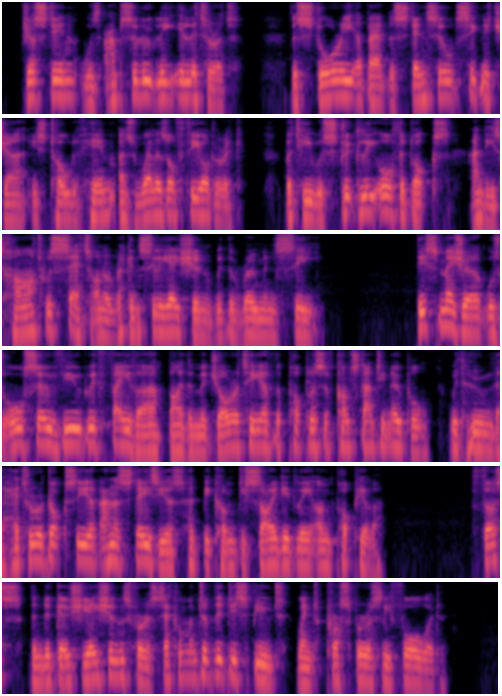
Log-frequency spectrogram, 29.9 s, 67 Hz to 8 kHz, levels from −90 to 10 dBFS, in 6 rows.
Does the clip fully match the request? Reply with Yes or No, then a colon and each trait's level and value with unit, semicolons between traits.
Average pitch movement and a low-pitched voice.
Yes: average, 3.6 semitones; low, 120 Hz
